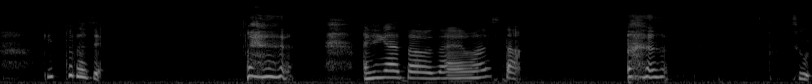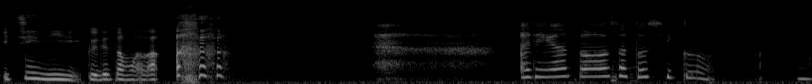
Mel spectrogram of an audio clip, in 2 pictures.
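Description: A young woman talks cheerfully and close to a microphone.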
